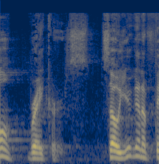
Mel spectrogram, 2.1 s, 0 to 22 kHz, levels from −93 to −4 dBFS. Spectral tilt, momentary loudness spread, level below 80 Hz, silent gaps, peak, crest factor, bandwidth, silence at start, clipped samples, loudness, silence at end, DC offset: -4.5 dB/octave; 12 LU; -76 dBFS; none; -14 dBFS; 20 dB; 16 kHz; 0 s; under 0.1%; -33 LUFS; 0 s; under 0.1%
